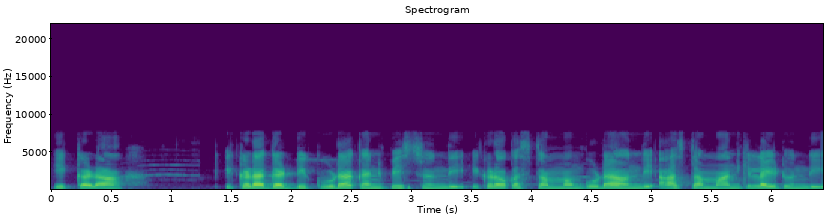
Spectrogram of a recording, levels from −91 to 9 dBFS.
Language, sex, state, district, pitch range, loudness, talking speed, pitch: Telugu, female, Telangana, Hyderabad, 220-240 Hz, -19 LUFS, 130 wpm, 230 Hz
